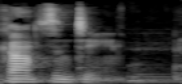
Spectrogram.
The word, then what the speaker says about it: Constantine: He remarks in the comic, in Hellblazer, that it rhymes with Turpentine. He hates when people call him Constantine.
